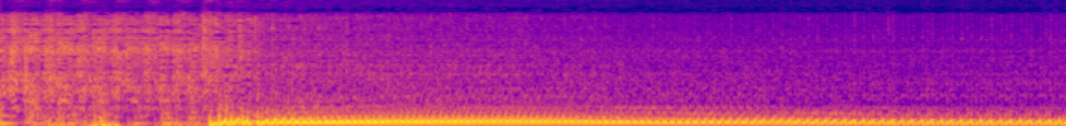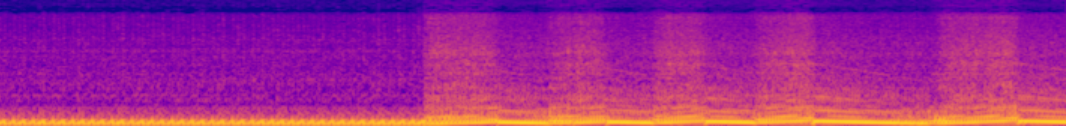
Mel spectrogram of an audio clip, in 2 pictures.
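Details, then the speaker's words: Classic Mini Cooper SPI, first start after sitting, with the exhaust system missing from near the manifold and a fuel leak seen: cranks and catches, then a very loud, raw, even roar with quick blips; the engine sounds healthy. "this runs and it actually sounds pretty I mean it's really loud but the engine sounds really healthy"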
